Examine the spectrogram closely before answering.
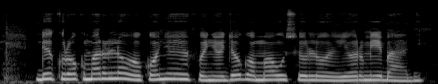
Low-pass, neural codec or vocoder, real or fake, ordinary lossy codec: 14.4 kHz; none; real; none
